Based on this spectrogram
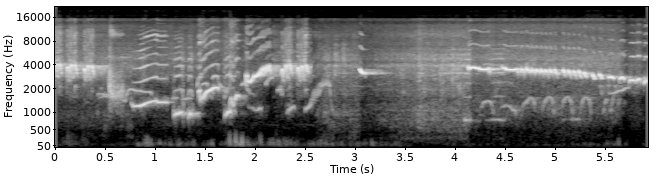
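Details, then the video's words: White-rumped shama rattling song, birds answering each other: rich varied whistles and swoops, a brief pause, then a long slowly falling whistle over a rapid series of looping notes. "Suara Murai Batu Ngeretek"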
